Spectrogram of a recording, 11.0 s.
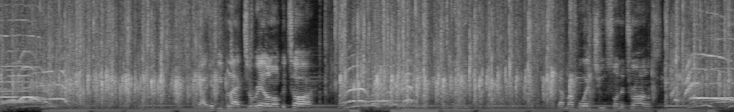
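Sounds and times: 
audience applause: 0.0s - 3.6s, 5.0s - 8.8s, 10.0s - 11.0s
speech: 3.0s - 5.4s, 8.4s - 10.9s.

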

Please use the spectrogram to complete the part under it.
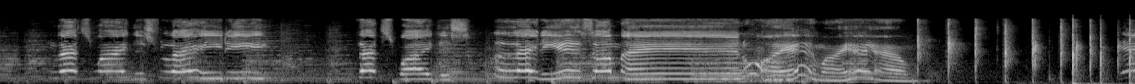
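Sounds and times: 
speech: 0.6s - 2.9s, 3.6s - 9.2s
short voiced exclamation: 7.0s - 9.1s
hands clapping: 9.1s - 11.3s.

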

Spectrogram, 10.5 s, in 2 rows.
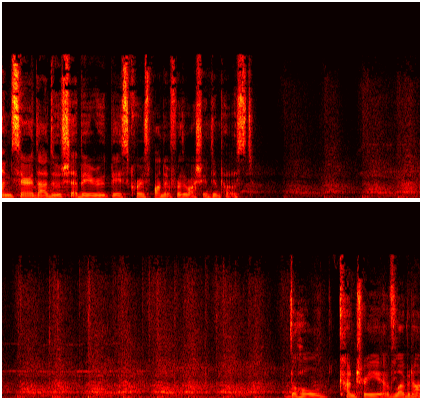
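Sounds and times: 
speech: 0.0s - 3.3s, 8.8s - 10.4s
protest crowd chanting: 2.8s - 9.7s.

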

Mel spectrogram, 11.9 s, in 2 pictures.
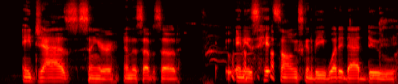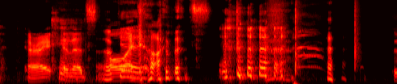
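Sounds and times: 
speech: 0.3s - 11.2s
laughter: 3.1s - 4.9s, 7.4s - 11.3s
clapping: 10.4s - 10.6s, 11.2s - 11.4s.

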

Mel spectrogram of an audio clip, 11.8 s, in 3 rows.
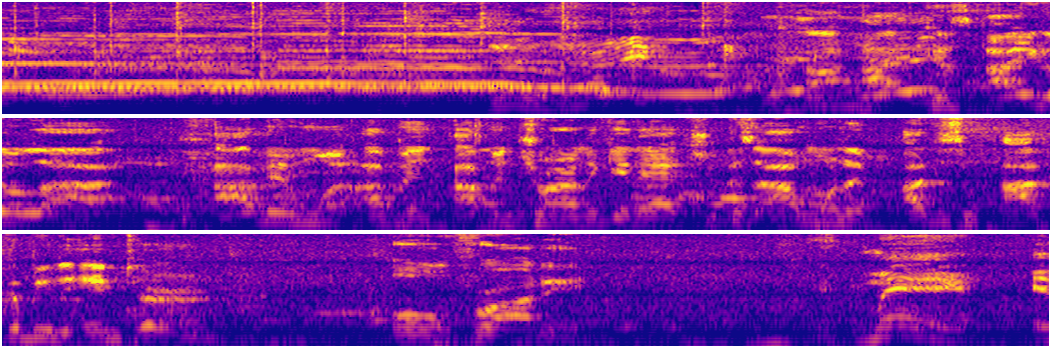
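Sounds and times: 
scattered claps: 0.0s - 3.2s
high whooping: 0.0s - 7.4s
crowd cheering: 0.0s - 9.2s
speech: 3.5s - 10.2s, 11.1s - 11.7s.

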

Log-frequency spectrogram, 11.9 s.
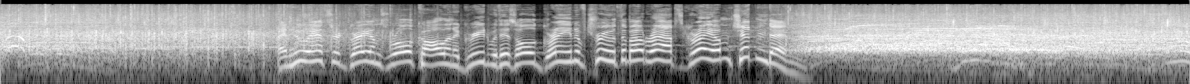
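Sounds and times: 
audience applause voting for a contestant: 0.0s - 4.3s, 7.6s - 11.8s
speech: 2.8s - 8.2s.

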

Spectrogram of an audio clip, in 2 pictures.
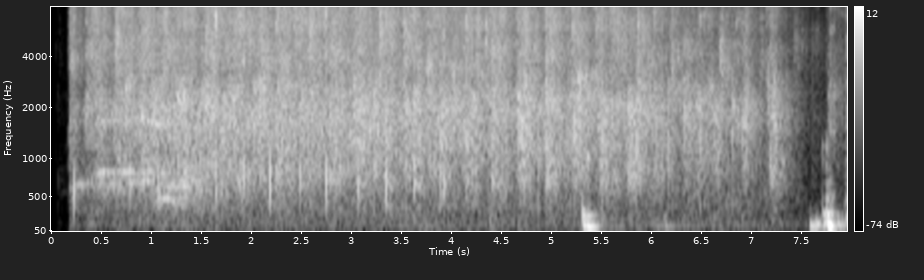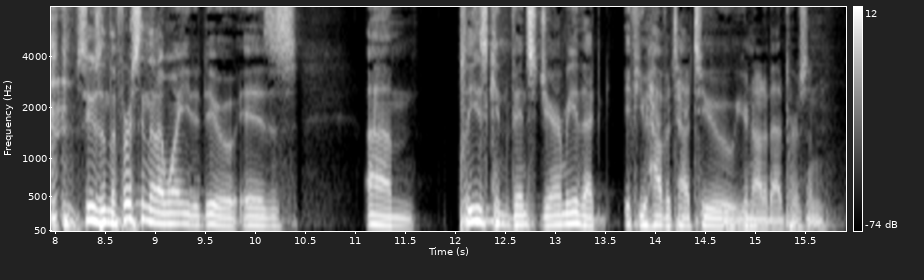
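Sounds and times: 
audience applause: 0.2s - 7.6s
speech: 8.3s - 10.5s, 11.1s - 15.8s.

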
